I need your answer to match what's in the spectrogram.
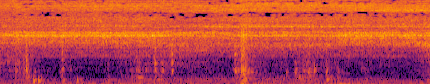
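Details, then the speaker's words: Hunter sprinkler valve with the controller fully off: a steady high hiss of water still flowing, with small clicks; one of two valves is leaking, with the solenoid or diaphragm suspected; the valve isn't sealing. "so the water is flowing and you can probably hear the water still hissing"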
